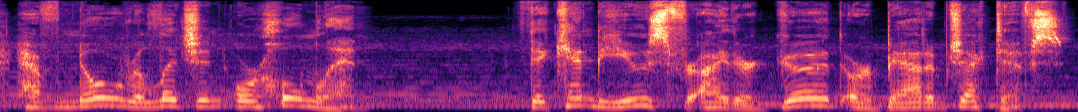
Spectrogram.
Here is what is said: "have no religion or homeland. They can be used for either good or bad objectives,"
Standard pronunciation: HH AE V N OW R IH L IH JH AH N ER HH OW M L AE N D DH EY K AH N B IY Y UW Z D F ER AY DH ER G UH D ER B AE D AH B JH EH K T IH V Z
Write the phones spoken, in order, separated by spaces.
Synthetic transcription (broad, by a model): HH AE V N OW R IH L IH JH AH N ER HH OW M L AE N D DH EY K AH N B IY Y UW Z D F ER AY DH ER G UH D ER B AE D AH B JH EH K T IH V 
